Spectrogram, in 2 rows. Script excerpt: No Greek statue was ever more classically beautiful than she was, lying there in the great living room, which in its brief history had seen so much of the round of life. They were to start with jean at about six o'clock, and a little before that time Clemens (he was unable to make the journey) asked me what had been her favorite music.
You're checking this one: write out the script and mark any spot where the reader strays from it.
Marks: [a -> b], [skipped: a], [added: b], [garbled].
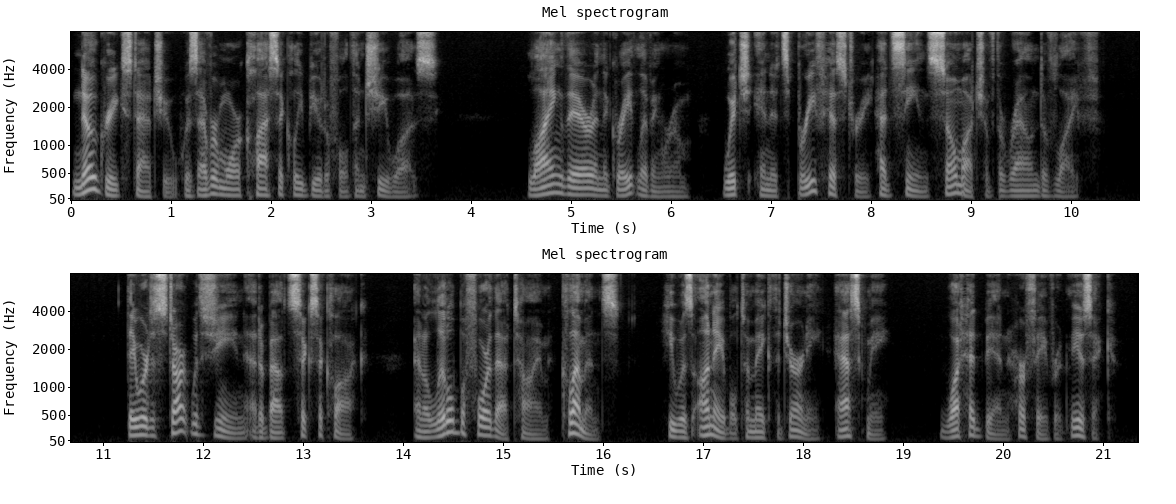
No Greek statue was ever more classically beautiful than she was, lying there in the great living room, which in its brief history had seen so much of the round of life. They were to start with jean at about six o'clock, and a little before that time Clemens (he was unable to make the journey) asked me what had been her favorite music.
